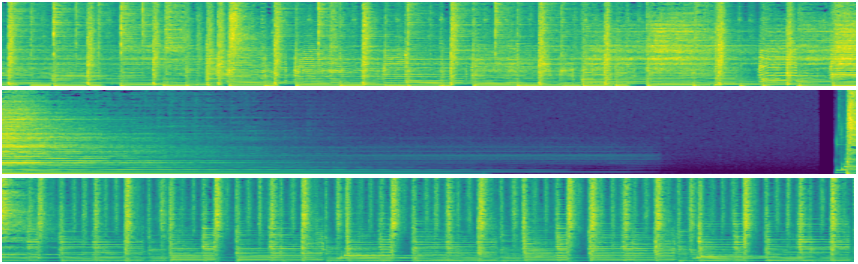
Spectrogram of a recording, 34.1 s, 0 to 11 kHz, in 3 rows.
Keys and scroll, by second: 7.8 space, 16.1 d, 16.3 space, 25.1 space, 32.9 space.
